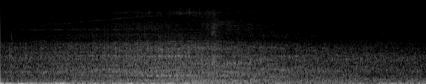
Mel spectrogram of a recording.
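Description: Street traffic: a motor vehicle passing, its rumble swelling to a peak about two seconds in and then fading, with a faint high whine rising as it approaches.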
